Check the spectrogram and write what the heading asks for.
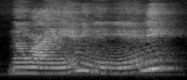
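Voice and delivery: usual speaking voice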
